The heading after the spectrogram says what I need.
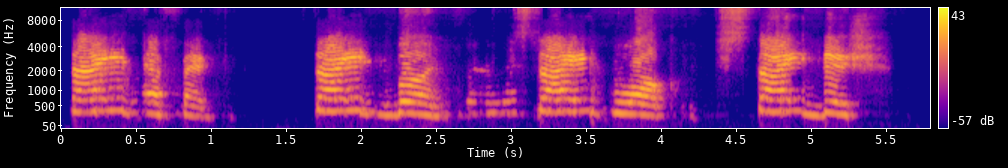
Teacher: with a low voice on these words and a high voice on side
